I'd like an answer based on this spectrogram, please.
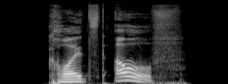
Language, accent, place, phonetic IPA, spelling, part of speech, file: German, Germany, Berlin, [ˌkʁɔɪ̯t͡st ˈaʊ̯f], kreuzt auf, verb, De-kreuzt auf.ogg
- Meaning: inflection of aufkreuzen: 1. second/third-person singular present 2. second-person plural present 3. plural imperative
